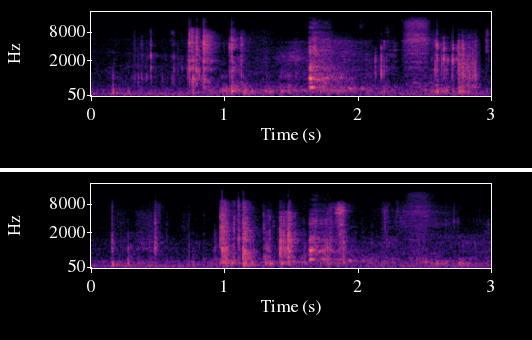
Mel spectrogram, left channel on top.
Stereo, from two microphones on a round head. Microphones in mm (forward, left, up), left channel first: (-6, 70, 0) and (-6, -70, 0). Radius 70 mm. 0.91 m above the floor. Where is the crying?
65° left (ahead or behind), 3.5 m.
